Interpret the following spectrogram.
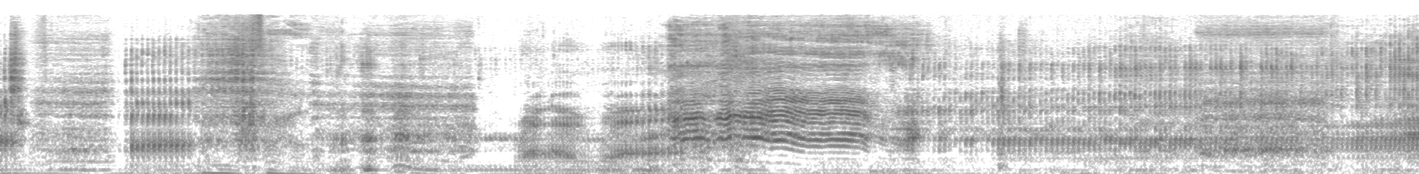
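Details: Hyena recorded in Kadbanwadi forest near Bhigwan, India: deep, rough roaring grunts, then a wavering, quavering higher call in the middle, over a constant low rumble.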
